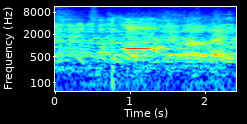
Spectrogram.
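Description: A referee's whistle blows once, briefly.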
